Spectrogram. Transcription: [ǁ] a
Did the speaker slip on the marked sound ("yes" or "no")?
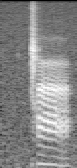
no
